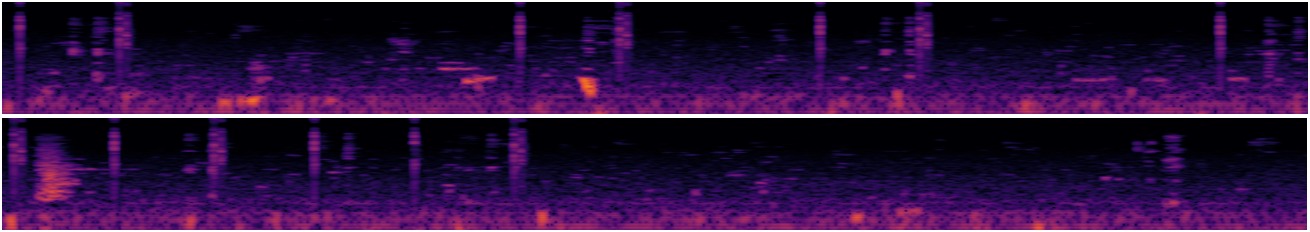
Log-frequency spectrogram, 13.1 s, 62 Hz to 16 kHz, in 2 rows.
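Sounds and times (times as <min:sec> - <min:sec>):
computer mouse clicking: 0:00.0 - 0:00.7.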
